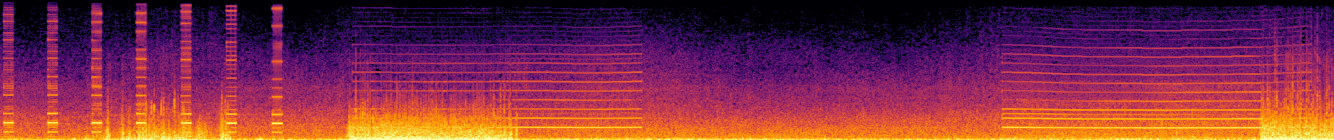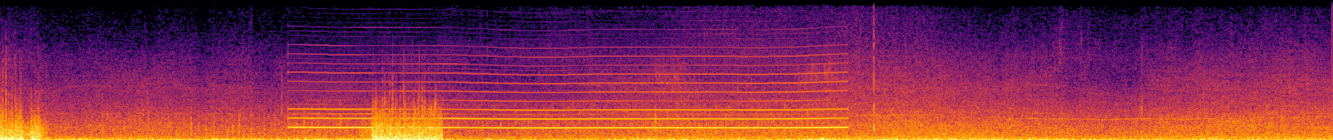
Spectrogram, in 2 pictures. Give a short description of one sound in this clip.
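Wind rushes steadily past, with loud gusts now and then.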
